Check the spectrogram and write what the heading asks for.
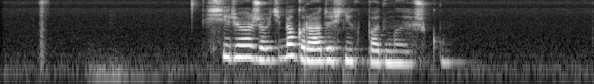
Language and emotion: Russian, sad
